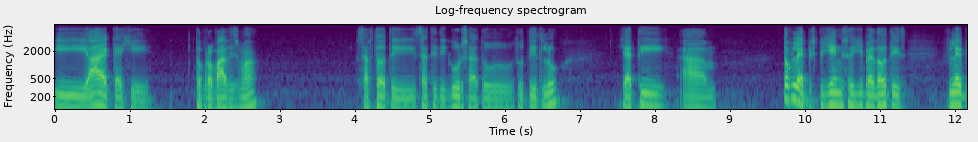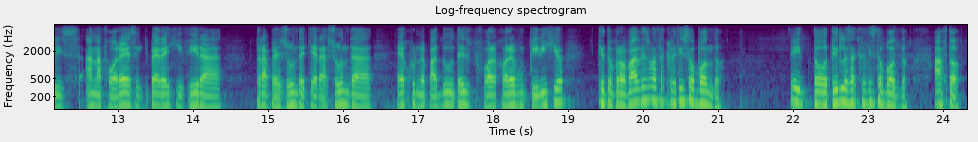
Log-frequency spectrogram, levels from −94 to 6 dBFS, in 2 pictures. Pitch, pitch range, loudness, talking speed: 110 Hz, 100-125 Hz, -22 LUFS, 135 wpm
